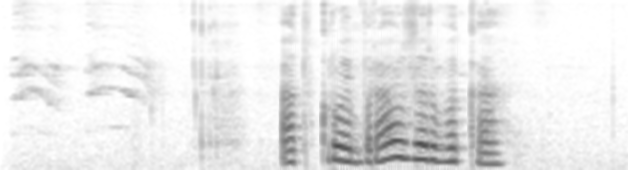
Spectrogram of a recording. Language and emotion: Russian, neutral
